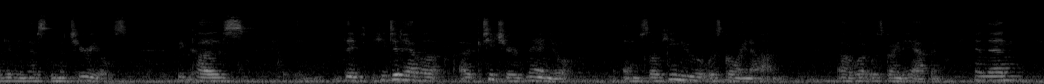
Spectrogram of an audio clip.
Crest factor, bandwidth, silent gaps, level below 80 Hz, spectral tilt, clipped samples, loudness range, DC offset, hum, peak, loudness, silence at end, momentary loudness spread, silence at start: 20 dB; 10.5 kHz; none; -62 dBFS; -5.5 dB/octave; under 0.1%; 2 LU; under 0.1%; none; -24 dBFS; -43 LUFS; 0 s; 12 LU; 0 s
